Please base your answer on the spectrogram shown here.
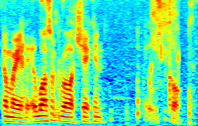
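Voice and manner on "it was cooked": whispered aside. Real, not acted. Sheepish aside about raw chicken.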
